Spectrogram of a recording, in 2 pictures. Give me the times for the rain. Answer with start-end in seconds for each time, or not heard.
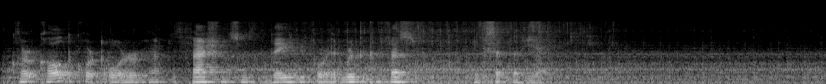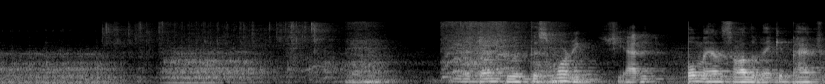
not heard.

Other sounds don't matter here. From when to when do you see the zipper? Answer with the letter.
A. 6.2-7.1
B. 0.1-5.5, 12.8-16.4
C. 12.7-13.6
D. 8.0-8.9
C.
